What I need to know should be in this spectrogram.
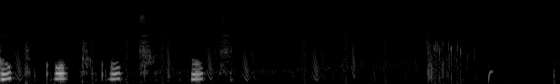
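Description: Short game sound effects of a sword swinging whoosh repeatedly.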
